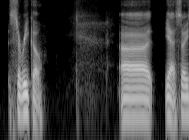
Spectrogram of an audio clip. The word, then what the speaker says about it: Sirico: tony soprano talking about tony sicaro cicero wait i'm going to say his name right tony sirico uh yeah so he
